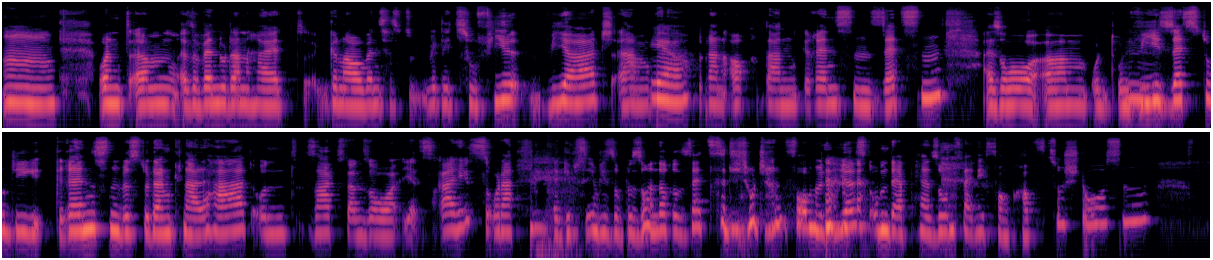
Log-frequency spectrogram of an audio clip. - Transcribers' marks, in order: laughing while speaking: "reichts?"; chuckle; laughing while speaking: "Sätze, die du dann formulierst"; giggle
- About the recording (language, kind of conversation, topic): German, podcast, Wie gibst du Unterstützung, ohne dich selbst aufzuopfern?
- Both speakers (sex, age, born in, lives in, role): female, 18-19, Germany, Germany, guest; female, 35-39, Germany, Germany, host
